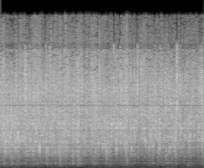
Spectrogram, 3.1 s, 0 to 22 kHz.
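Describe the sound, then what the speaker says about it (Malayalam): Curry leaves and mustard seeds frying in hot oil, with cut dried red chillies, give a loud, continuous close sizzle and spatter that holds steady throughout, with no talking. "2 കരിവേപ്പില ഇട്ട് കൊടുക്കുക"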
